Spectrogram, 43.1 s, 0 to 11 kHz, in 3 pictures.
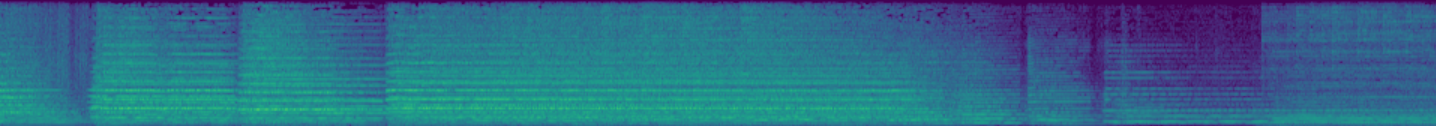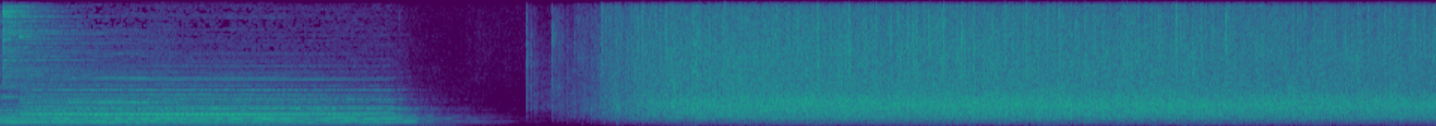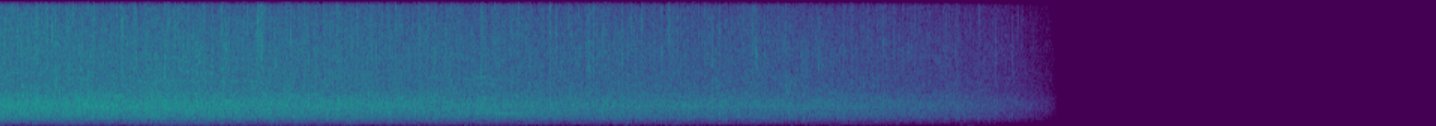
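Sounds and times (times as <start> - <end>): audience applause: 0.0 - 8.8, 19.6 - 39.3.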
